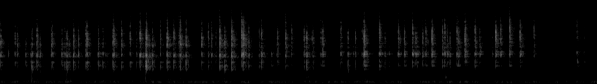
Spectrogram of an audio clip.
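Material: Plastic.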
